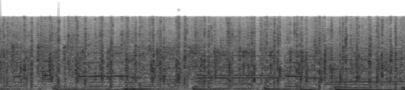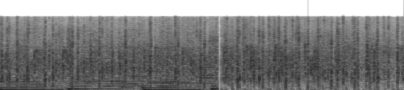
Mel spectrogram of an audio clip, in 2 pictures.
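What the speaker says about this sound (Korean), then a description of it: "큰 박수로 환영하겠습니다" Studio audience applause welcomes three guests on a Busan KBS morning talk show, a loud continuous crowd clapping with a music sting playing underneath, then thinning out toward the end.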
